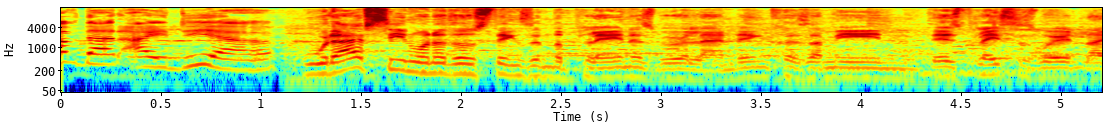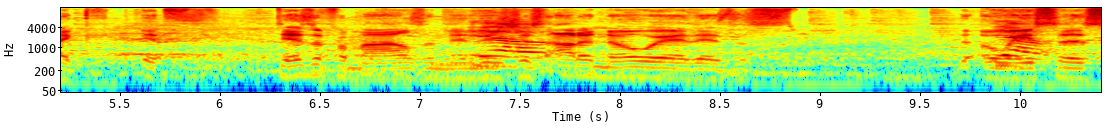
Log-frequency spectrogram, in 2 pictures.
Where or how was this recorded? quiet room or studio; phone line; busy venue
busy venue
